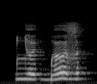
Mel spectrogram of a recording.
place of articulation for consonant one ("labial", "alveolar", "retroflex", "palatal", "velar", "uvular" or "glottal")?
palatal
